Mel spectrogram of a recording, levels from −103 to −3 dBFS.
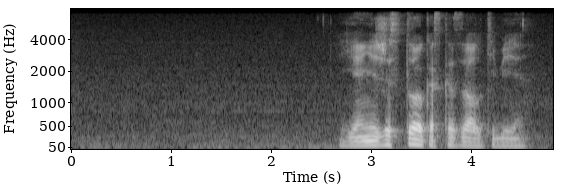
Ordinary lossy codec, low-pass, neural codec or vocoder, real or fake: none; 7.2 kHz; none; real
